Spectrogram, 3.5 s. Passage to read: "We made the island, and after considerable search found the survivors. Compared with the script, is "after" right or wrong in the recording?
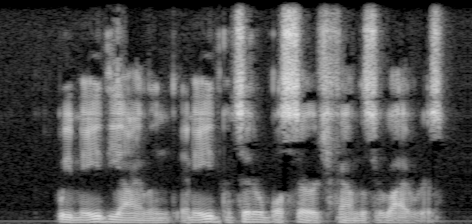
wrong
